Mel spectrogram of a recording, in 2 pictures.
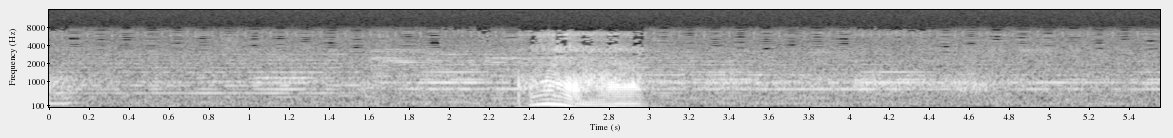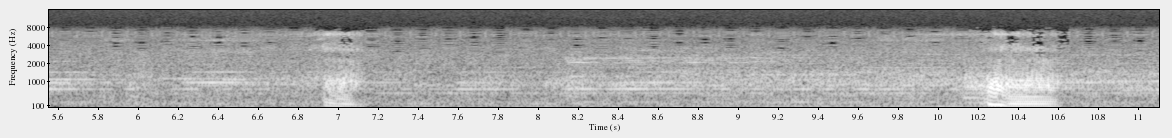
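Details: Shih Tzu snoring while sleeping: three loud snoring snorts spaced several seconds apart over a faint steady hum; ordinary dog snoring.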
